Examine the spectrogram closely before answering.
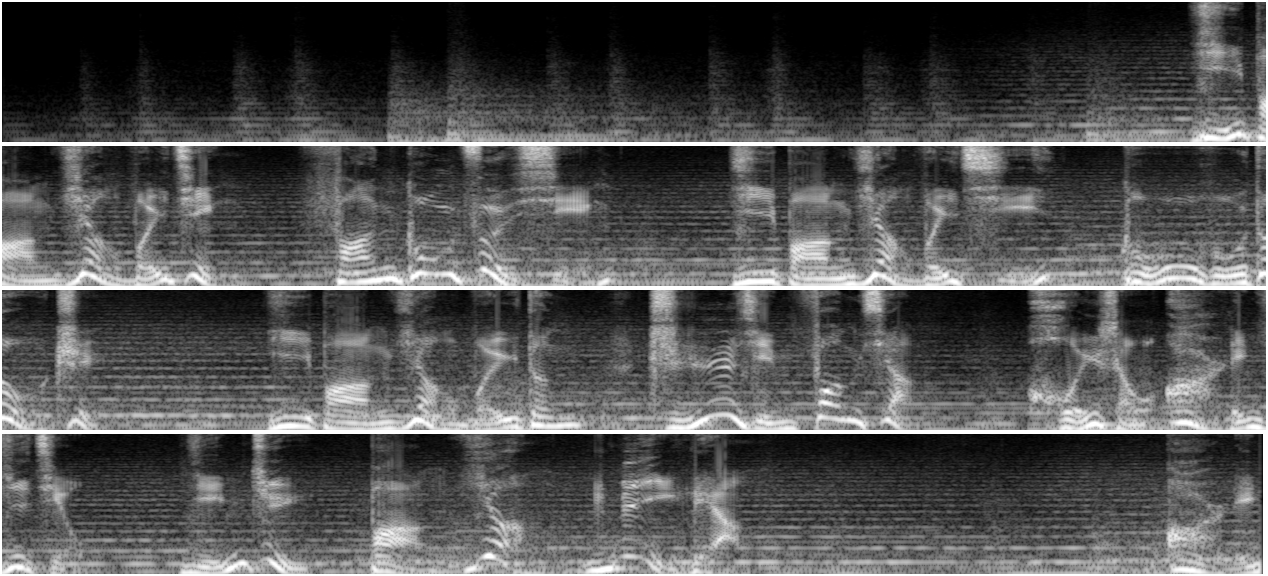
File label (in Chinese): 年会激情; 年会青岛垦荒人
